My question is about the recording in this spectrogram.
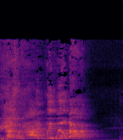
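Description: A loud, drawn-out shout from a man's voice, a preacher's emphatic cry, lasting nearly two seconds and breaking off just before the end.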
